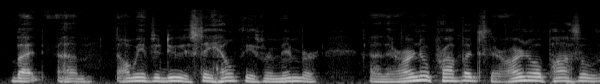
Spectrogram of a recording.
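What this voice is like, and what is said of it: Tired, strained voice. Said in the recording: “My voice is a little tired from yesterday ... I could tell ... clear it up your throat”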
